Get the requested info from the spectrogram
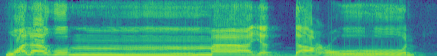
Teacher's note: ہا کو میم کے ساتھ جس میم کے اوپر شد ہے اس کے ساتھ کنیکٹ کیا جائے گا اور غنہ بھی کیا جائے گا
